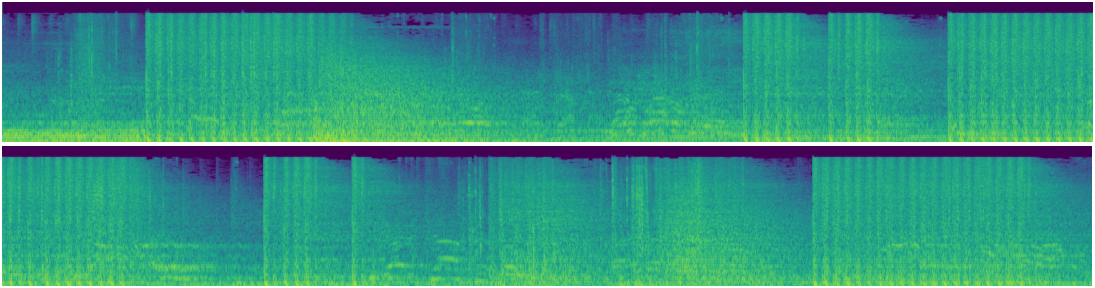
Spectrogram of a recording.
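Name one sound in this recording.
An automatic rifle fires in rapid bursts.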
